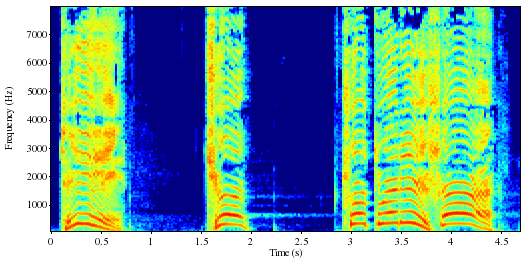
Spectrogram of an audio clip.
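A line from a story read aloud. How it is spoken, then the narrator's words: Squeaking, stunned old woman. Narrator (Russian): не своим голосом пропищала в конец обалдевшая старушка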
